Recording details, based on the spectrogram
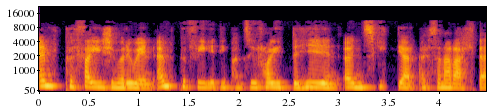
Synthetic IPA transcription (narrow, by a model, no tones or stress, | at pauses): ɛmpʰəθajʃəvəɾɪwɨnɛ̰mpʰəθiɛdipʰantʰir̥ɔɨdəɦɨːnənskɪdjarpʰɛrsɔnaɾaɬd̥ɛ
